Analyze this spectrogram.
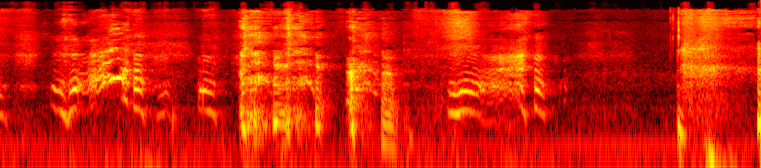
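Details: Young child gives a few short deliberate fake coughs mixed with high-pitched giggles, imitating a cough in play: voluntary cough.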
